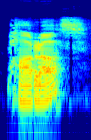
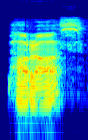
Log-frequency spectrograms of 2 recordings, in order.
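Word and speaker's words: pastōs: look at number three pas tous pas tous the second a is long before the s it's almost like it's a pointed at you so pas tous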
